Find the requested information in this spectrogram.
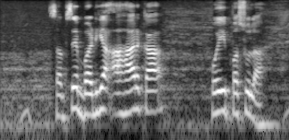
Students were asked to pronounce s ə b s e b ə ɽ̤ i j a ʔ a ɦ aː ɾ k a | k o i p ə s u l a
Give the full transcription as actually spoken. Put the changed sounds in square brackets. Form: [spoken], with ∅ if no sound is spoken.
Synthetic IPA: s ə b s e b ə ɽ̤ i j a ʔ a ɦ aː ɾ k a | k o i p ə s u l a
